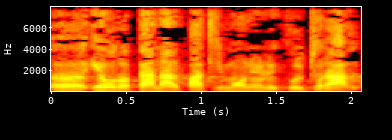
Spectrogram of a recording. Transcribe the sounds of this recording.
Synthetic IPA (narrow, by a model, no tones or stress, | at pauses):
e̞uɾo̞peanalpat̪ɾimo̞niulujkult̪uɾal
